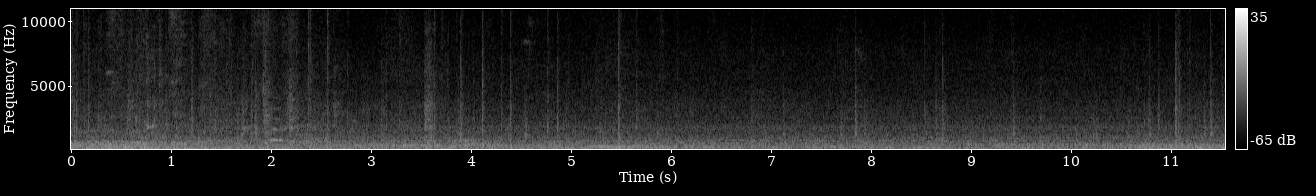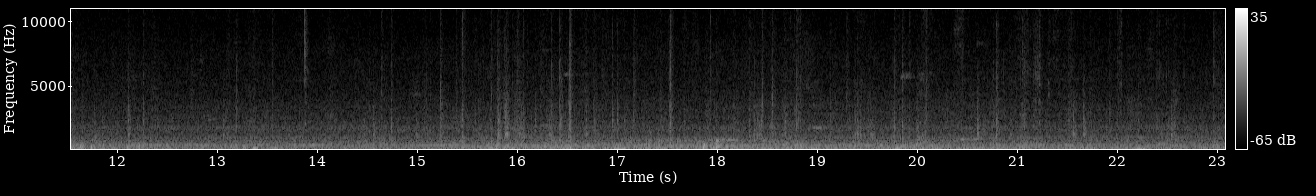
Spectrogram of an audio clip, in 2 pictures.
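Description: Amtrak Coast Starlight passenger train running along the track, heard from inside the car: a steady rumble with scattered clicks and knocks from the wheels and car.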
